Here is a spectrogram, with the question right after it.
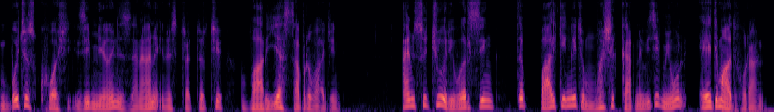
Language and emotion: Kashmiri, happy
